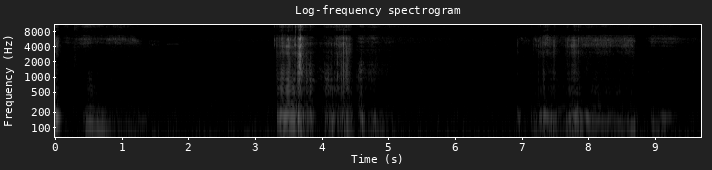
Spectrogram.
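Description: Soft, low snoring from a sleeping puppy, with breaths repeating every few seconds against faint room noise.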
